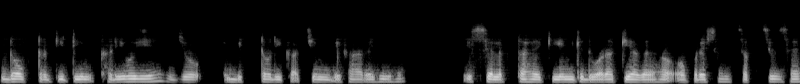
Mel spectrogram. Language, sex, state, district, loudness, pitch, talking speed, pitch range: Hindi, male, Uttar Pradesh, Jyotiba Phule Nagar, -20 LUFS, 120 Hz, 180 wpm, 115-125 Hz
